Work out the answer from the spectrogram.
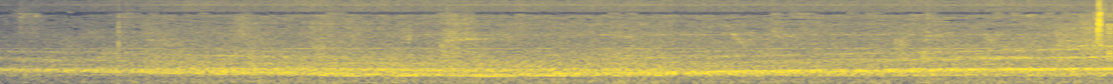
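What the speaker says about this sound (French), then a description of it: "les deuxième ou troisième sirènes depuis ce matin ici à Tel Aviv" An air raid siren wails over Tel Aviv, a loud, sustained tone that slowly dips and rises again, with faint background noise beneath.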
